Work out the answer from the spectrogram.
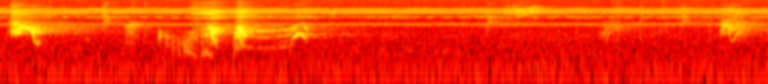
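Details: Yellow-rumped cacique calling in rainforest with liquid, bubbling notes and a few sliding whistles spaced through the clip, set against a steady high-pitched insect chorus.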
